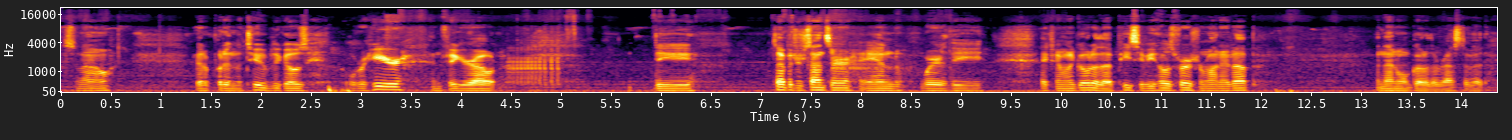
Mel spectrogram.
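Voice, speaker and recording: Low-voiced man walking through a car install. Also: moderate pace, pauses often, a little hiss or hum. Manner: relaxed, explains step by step while working. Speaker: car DIY vlogger. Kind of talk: casual install walkthrough. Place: outdoors by a car engine bay.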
